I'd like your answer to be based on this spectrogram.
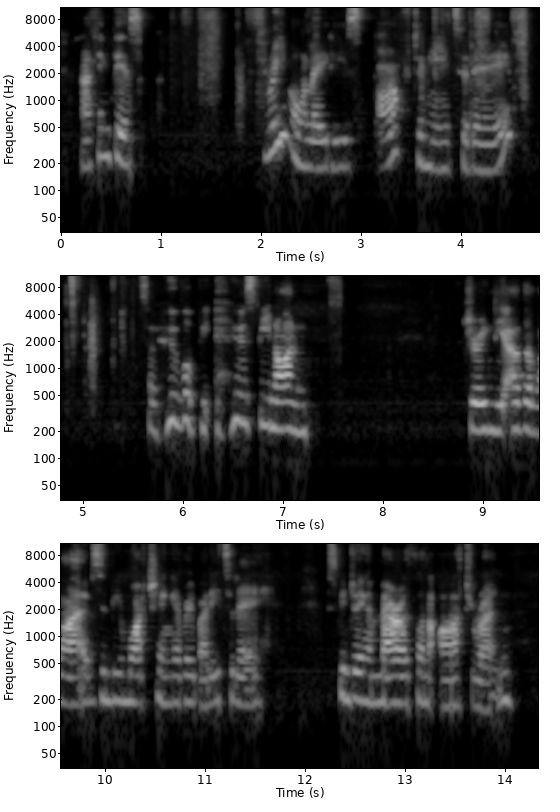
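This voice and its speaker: A woman with a strong South African accent, at a moderate pace with long, frequent pauses and fairly even intonation. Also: medium pitch for a woman, big swings in loudness. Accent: South African, still strong. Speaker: art instructor. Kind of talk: live painting tutorial. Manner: casual, chatty.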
